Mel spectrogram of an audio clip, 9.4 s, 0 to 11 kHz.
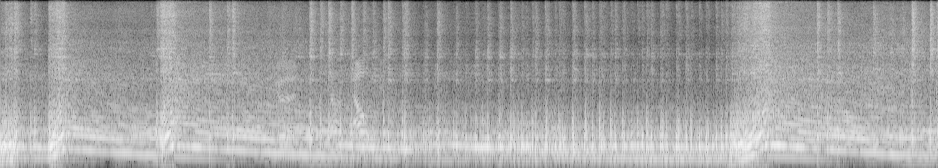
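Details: Yamaha Banshee two-stroke, carbs set for airbox with air lid (1.5 turns air screw, 280 mains, 27.5 pilot down from 32.5): crisp blips rise and fall cleanly and settle to an even idle without bogging; running healthy.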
